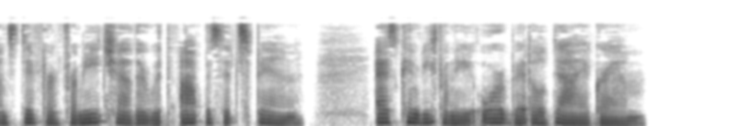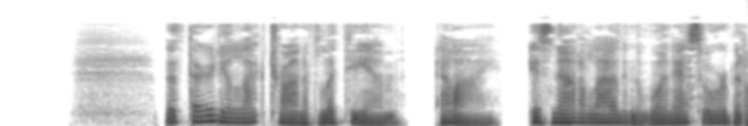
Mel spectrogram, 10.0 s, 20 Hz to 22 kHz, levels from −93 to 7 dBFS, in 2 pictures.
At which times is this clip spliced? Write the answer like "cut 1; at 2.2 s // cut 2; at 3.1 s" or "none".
cut 1; at 2.9 s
